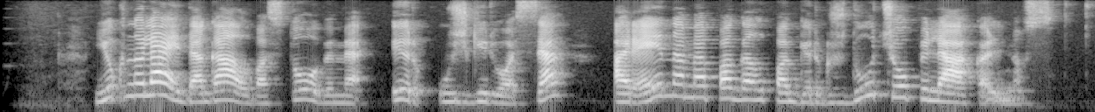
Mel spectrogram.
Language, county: Lithuanian, Tauragė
